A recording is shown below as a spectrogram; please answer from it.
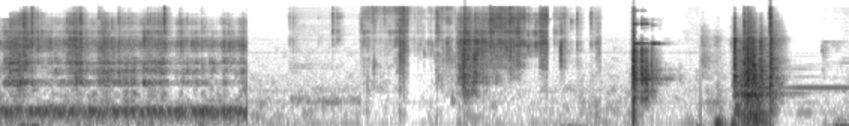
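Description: A spoon stirring and scraping in a glass of frothy milkshake, then short bouts of a spoon and glass being handled, with a sharp click and a louder cluster of knocks near the end as a microwave door is worked.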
